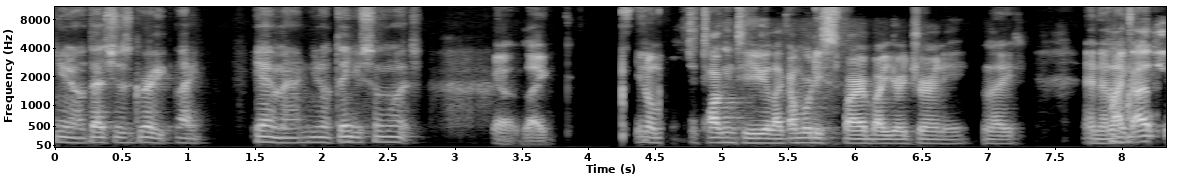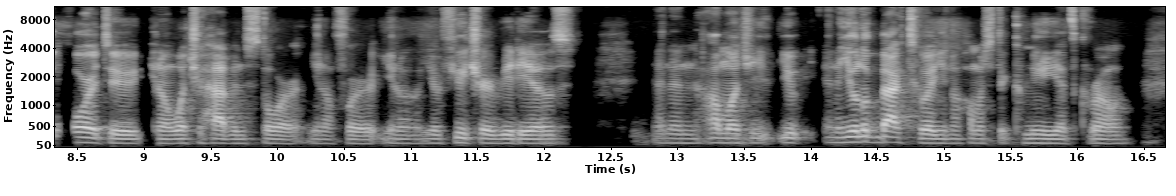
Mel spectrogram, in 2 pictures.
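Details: Male who stutters, with frequent 'you know' interjections and repetitions; stuttering.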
